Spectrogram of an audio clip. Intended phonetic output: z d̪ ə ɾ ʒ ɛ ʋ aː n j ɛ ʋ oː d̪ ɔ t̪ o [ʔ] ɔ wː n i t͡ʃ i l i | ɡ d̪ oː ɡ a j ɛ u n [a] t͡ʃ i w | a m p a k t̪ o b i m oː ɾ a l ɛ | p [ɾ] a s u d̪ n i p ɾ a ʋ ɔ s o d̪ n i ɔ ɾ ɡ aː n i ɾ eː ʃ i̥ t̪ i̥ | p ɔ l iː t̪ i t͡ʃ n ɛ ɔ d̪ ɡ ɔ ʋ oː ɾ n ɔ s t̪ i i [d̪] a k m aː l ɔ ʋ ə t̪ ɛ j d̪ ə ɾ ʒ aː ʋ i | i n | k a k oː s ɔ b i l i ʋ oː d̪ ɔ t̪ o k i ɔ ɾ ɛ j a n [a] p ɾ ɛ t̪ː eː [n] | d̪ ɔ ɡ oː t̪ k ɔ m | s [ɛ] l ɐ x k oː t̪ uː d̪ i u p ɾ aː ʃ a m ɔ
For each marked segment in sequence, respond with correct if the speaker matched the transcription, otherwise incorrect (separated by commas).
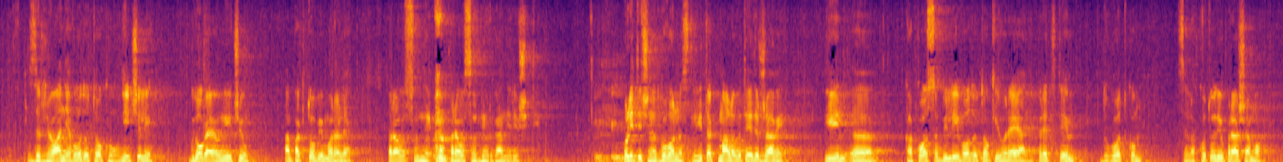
incorrect, incorrect, correct, incorrect, incorrect, incorrect, correct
